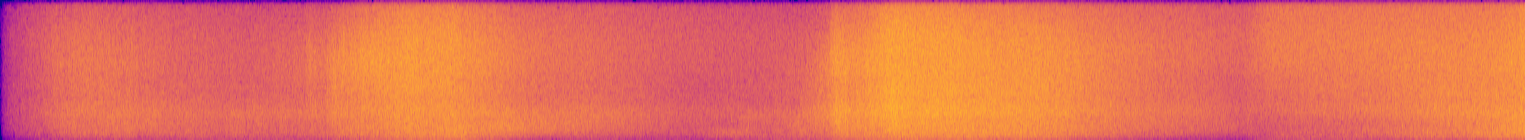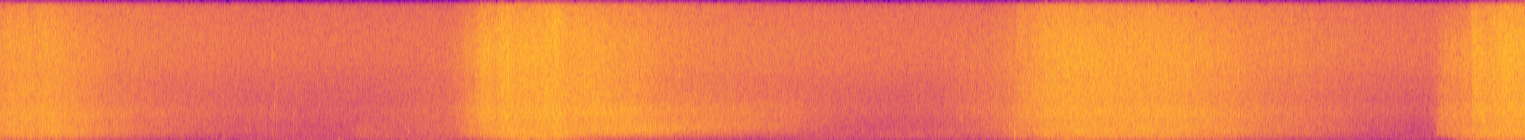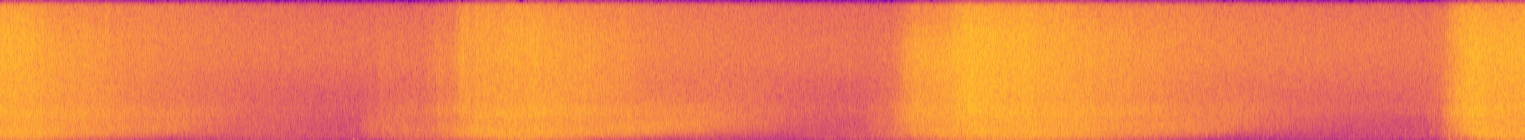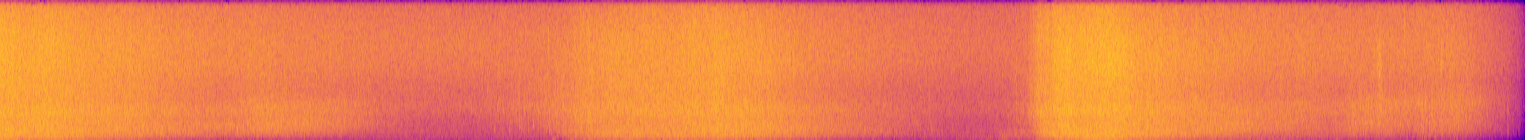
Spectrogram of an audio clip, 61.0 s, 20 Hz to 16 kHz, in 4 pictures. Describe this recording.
NB beach medium waves bayFundy MS
Medium perspective of rocky shoreline Bay of Fundy, Irving Nature Park, St John New brunswick. Mid summer. This is the back pair (MS) of a quad recorded with H2
bay, shore, surf, ocean, beach, rocky, waves, crashing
